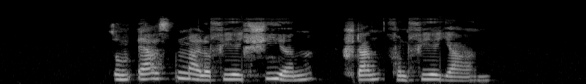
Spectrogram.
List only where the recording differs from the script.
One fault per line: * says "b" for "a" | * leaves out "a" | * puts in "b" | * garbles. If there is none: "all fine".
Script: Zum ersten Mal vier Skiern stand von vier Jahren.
all fine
